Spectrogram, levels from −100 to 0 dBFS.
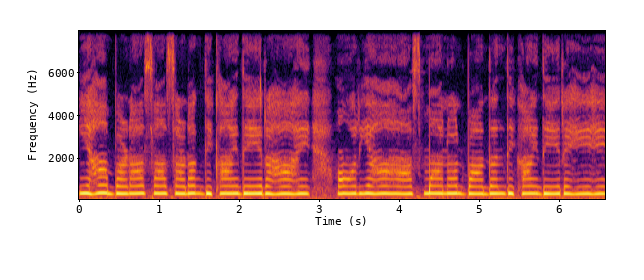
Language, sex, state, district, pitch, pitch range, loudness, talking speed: Hindi, female, Bihar, West Champaran, 340 Hz, 335-345 Hz, -13 LUFS, 155 wpm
